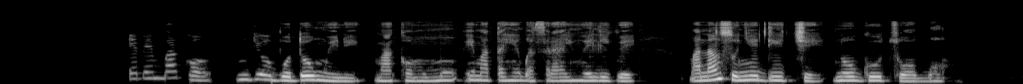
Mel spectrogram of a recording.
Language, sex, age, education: Igbo, female, 30-45, tertiary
